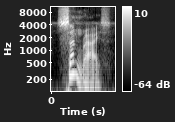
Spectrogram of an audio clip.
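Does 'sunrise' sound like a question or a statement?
question. It is said with questioning, confused intonation. "I said, or she said"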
